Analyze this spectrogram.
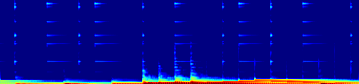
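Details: Mallet percussion music with chiming glockenspiel-like notes over sustained low tones; no animal sounds heard.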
